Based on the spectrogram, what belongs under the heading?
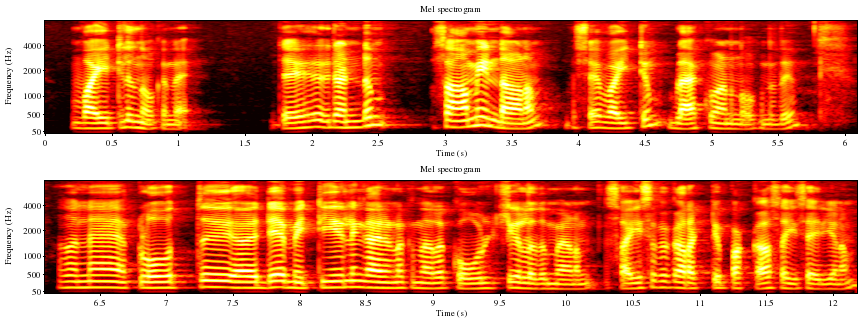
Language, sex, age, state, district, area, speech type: Malayalam, male, 18-30, Kerala, Wayanad, rural, spontaneous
